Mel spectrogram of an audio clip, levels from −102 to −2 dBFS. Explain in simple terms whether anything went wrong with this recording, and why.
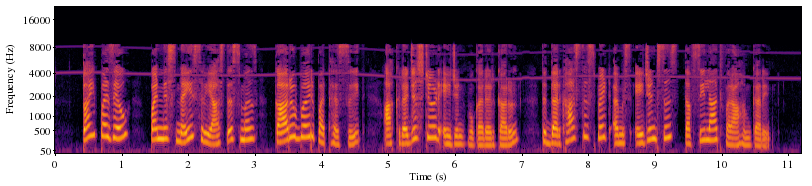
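Switching supply whistle, present from start to finish: a steady high whistle sits quietly under the speech, with its pitch moving between about 3.3 and 4.1 kHz. It comes from a switching power supply running in an audible burst mode or beating against another supply.

AAC compression, also throughout: the sound is plainly damaged by coding, and nothing is left above about 8.5 kHz, so the top end is missing. This is likely AAC-LC squeezed hard, which cuts off high frequencies to save data.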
